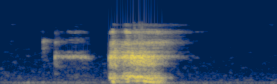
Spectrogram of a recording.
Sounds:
Throat clearing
